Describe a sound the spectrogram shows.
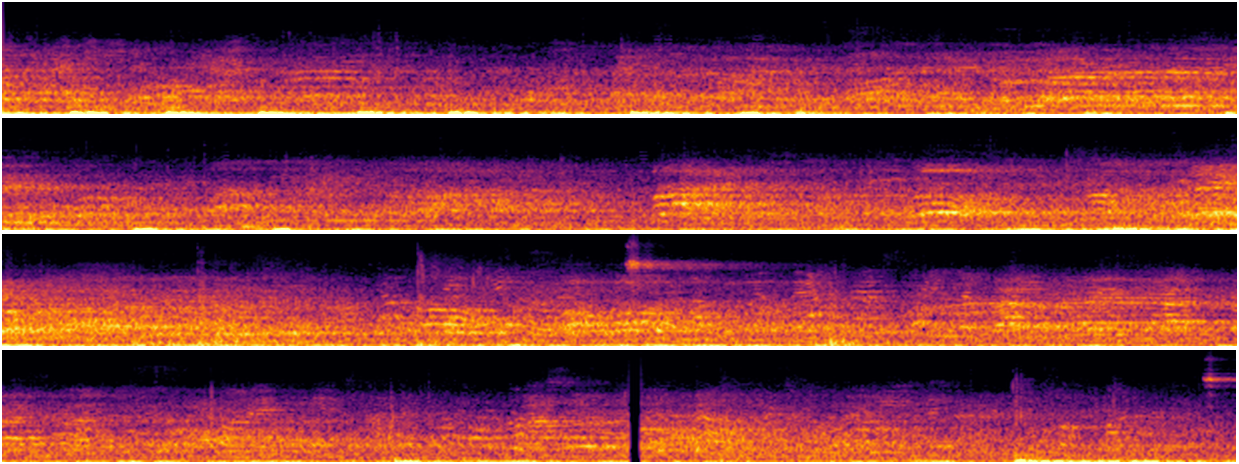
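Players shout and call to each other in a large echoing hall.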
